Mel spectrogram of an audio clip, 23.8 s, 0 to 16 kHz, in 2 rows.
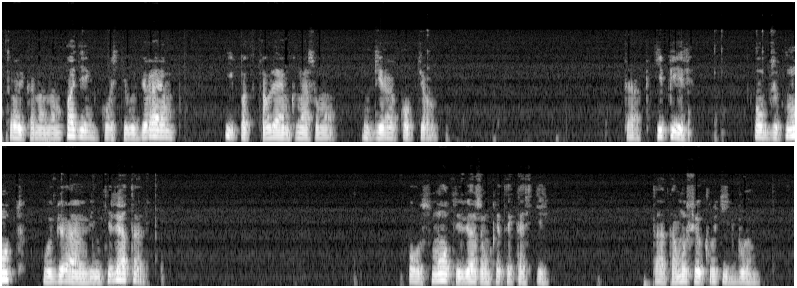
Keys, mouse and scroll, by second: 1.2 click, 2.8-6.4 drag, 7.4 scroll up 1, 7.5-9.0 middle drag, 10.9 click, 12.5 click, 17.2 click, 18.6 click, 23.5 middle click.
